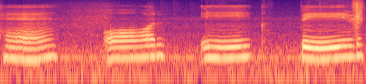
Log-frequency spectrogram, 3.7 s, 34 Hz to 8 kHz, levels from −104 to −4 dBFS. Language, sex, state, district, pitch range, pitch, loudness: Hindi, female, Chandigarh, Chandigarh, 185-200 Hz, 190 Hz, -16 LUFS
